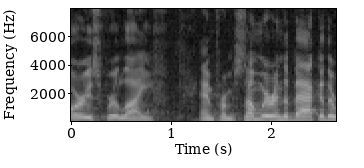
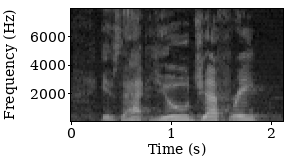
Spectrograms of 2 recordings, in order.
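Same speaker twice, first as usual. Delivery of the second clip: put-on seductive, sultry, sexy voice; 2 semitones higher, 4 dB quieter than usual. In a joke, a wife calls to her husband coming home at 3 a.m., put-on sexy voice. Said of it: "I called out in a sexy voice".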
